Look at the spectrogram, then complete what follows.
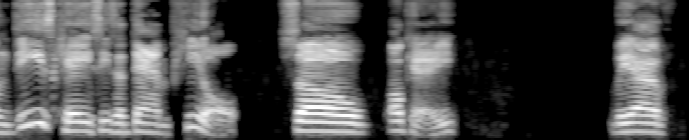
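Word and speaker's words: dhampeal: I should say they also somewhat pronounce it Van Peel with a V, but it's pronounced Dan Peel with a D, which is really weird.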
